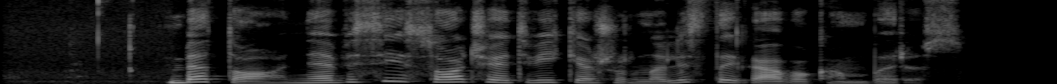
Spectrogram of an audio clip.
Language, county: Lithuanian, Kaunas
